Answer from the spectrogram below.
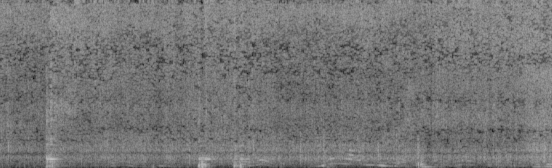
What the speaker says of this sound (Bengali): এর মধ্যে হলুদ দিয়ে দেবো, দিয়ে আর একটু ভালো করে ভেজে নেবো।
